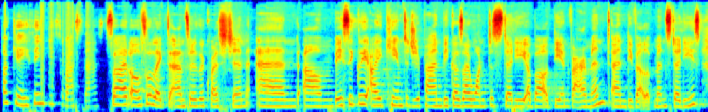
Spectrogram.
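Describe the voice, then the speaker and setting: A woman's voice: fairly high pitch, brisk, hardly any pauses, big-room sound. A young woman from Trinidad and Tobago, a student moderating a panel and asking upbeat questions. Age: young adult. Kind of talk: panel discussion.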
